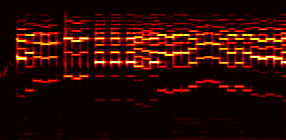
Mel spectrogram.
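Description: A phone ringtone plays loud and close, a bright electronic melody of repeated tonal notes in short phrases that shifts pitch partway through, with no talking.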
